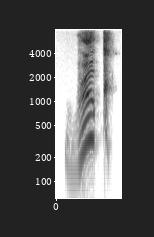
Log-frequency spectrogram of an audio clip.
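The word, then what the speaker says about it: Ruke: uh let's see here he has Rook rhymes with Juke I think I can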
